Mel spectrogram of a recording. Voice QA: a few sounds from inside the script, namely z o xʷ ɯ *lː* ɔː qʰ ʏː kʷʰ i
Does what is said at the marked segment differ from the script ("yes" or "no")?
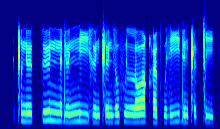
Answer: no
